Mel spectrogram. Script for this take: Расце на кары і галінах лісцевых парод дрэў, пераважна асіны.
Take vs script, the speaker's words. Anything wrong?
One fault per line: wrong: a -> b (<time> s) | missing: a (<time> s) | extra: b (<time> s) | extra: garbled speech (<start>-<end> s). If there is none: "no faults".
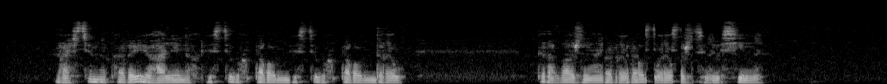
extra: лісцевых парод (3.0 s)
extra: garbled speech (6.0-7.2 s)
